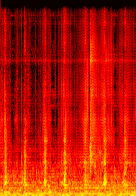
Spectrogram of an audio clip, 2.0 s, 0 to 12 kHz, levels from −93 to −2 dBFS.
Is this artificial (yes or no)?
yes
